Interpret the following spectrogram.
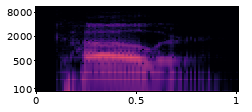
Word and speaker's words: color: as a letter U spelled with an O pronounced with a u uh sort of sound words like Monday oven color dozen uh they're all getting an uh sound just a u uh but this spelling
